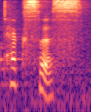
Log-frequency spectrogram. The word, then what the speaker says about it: Texas: hanuchi taxis okay dojo texas what vowel do i have in the second syllable of texas it's a schwa definitely a schwa and this is a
